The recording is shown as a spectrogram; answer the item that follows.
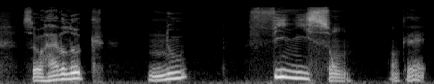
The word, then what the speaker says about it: finissons: Nous finissons. Okay, ISSONS. Issons. Nous finissons. Finissons. Okay, final S, not pronounced. Nous finissons.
